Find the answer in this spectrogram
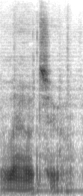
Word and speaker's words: Lao Tzu: I don't know how to pronounce that. Yeah, Lao Tzu.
